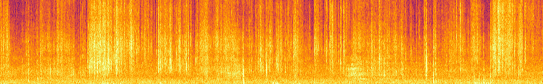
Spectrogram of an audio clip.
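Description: Crumpled aluminium foil crinkling and crackling as gloved hands scatter clumps of brown sugar over it, in irregular rustling handfuls with a few sharp taps.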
